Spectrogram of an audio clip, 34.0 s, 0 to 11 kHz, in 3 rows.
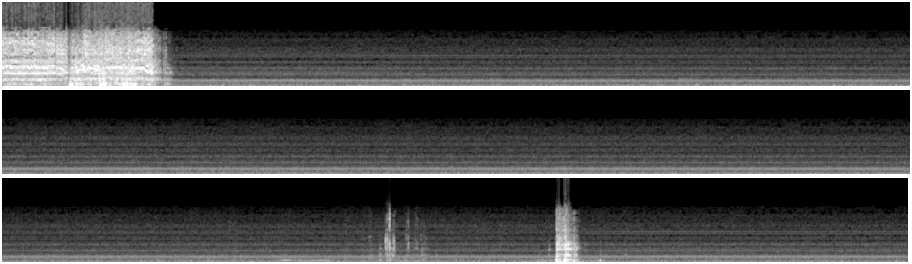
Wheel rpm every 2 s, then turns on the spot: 210, 30, 0, 0, 0, 0, 0, 0, 0, 0, 0, 0, 0, 0, 0, 0, 0.
none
